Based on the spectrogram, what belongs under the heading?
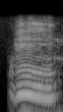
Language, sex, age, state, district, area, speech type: Tamil, male, 18-30, Tamil Nadu, Tiruvannamalai, rural, conversation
